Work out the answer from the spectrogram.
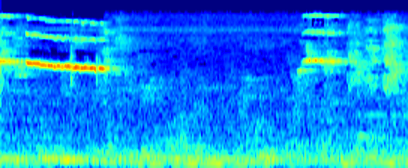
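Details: Black-winged myna in full song: a long, pure, high whistle sliding slowly downward, followed by quieter chirps and a faint low hum underneath.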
